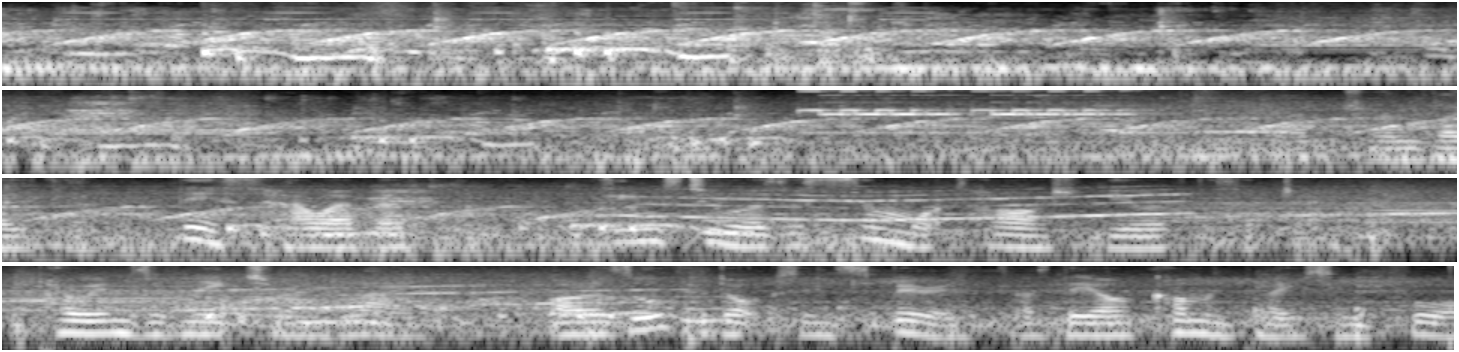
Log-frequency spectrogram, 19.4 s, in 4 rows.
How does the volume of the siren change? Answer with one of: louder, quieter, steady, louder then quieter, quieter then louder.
quieter.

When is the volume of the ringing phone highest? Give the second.
8 s.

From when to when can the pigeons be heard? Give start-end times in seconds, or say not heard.
0.7-3.0, 4.8-7.5, 10.4-12.2, 15.4-17.6.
